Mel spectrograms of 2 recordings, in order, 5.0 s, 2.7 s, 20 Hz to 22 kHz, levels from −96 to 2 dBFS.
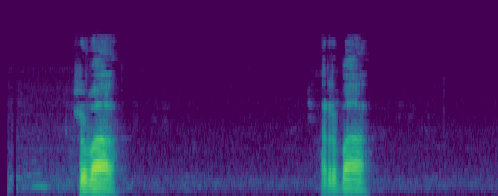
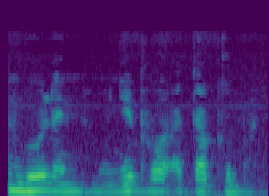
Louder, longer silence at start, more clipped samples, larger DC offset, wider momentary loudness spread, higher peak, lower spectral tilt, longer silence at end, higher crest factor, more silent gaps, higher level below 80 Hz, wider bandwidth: first, -23 LUFS vs -34 LUFS; first, 0.8 s vs 0.1 s; neither; neither; first, 21 LU vs 16 LU; first, -4 dBFS vs -18 dBFS; second, -7 dB/octave vs -9.5 dB/octave; first, 1.35 s vs 0.15 s; first, 24 dB vs 16 dB; neither; about the same, -64 dBFS vs -64 dBFS; about the same, 10 kHz vs 10.5 kHz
